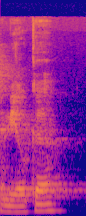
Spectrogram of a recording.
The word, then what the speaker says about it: Tomioka: Tomioka.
